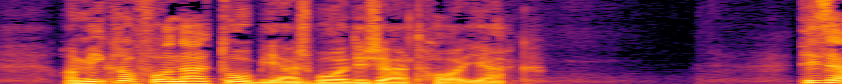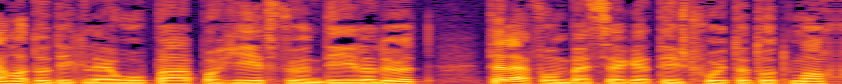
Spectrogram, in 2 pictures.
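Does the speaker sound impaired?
No.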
